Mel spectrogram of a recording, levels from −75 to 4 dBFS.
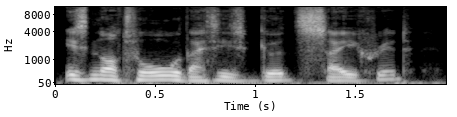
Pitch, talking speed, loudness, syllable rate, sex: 115 Hz, 215 wpm, -14 LUFS, 4.6 syllables/s, male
